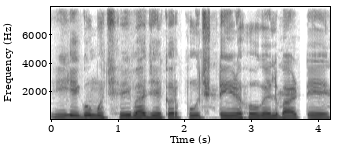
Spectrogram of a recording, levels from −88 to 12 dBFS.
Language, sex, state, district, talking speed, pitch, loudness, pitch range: Bhojpuri, male, Bihar, Muzaffarpur, 145 wpm, 145 Hz, -15 LUFS, 140-155 Hz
